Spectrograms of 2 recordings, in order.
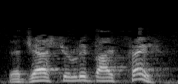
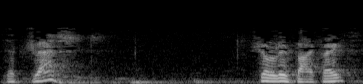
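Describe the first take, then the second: First: The stress falls on the word faith. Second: The stress falls on the word just. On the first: Faith, not law, is the way to live. "contrasted with law" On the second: It is the just who live by faith. "because God is there shown to be not only just"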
